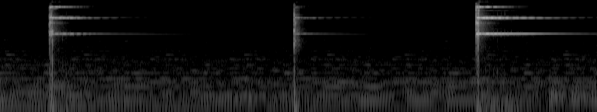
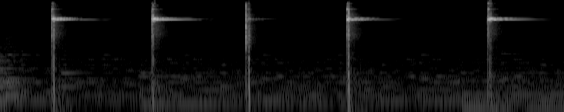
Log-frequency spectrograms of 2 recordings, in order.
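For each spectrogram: First: Three bright, high pings with clean tones that ring on and fade slowly: a genuine silver coin. Second: Five high, thin pings that fade within half a second: a counterfeit silver coin.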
